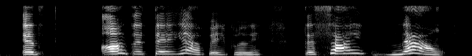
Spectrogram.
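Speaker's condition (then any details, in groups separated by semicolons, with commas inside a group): Cerebral palsy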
